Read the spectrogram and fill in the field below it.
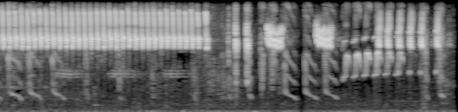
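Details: Grey-headed junco singing: a fast, even, high trill of rapid notes for about a second and a half, followed by scattered sharp downslurred chips and short buzzy bursts.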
